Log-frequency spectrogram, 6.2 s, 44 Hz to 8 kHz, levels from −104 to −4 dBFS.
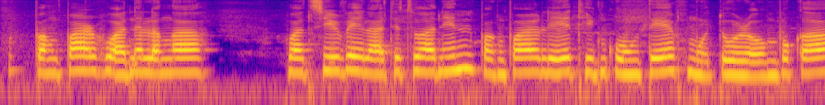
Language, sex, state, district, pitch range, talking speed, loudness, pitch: Mizo, female, Mizoram, Aizawl, 215-230 Hz, 195 wpm, -16 LUFS, 225 Hz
